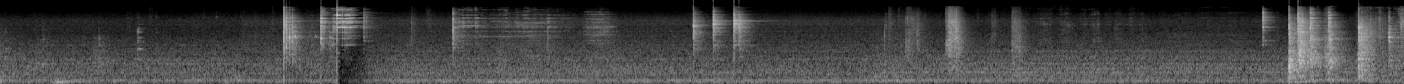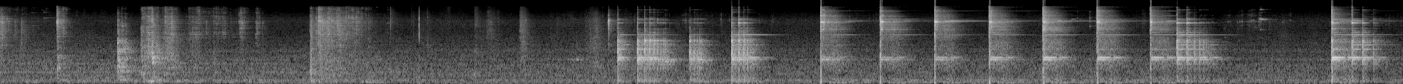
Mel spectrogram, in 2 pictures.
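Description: Scattered metal clanks and knocks, then, about two-thirds of the way in, a steady run of hammer blows on hot steel on an anvil, just under two a second, each leaving a ringing tone: the hammering of a bevel into a herb-chopper blade laid over a flat bar.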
